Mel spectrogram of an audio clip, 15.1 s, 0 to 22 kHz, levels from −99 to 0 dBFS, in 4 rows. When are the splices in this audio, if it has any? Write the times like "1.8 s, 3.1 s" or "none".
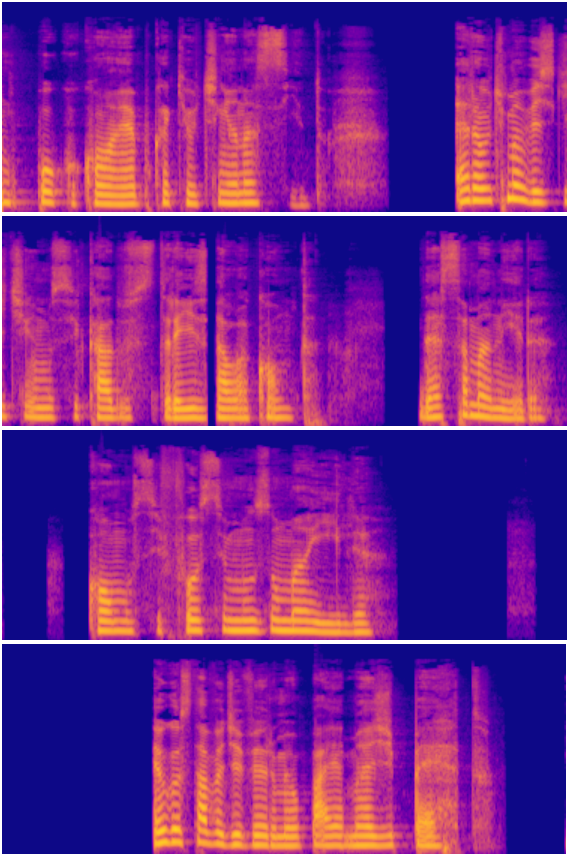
5.1 s, 13.6 s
